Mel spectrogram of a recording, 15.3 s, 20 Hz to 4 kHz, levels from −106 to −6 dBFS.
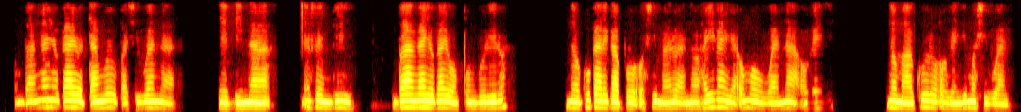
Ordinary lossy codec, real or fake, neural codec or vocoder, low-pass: AAC, 32 kbps; real; none; 3.6 kHz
